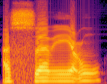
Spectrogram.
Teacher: As-sami'u, ada bacaan alif lam syamsiyah yang dimana alif dan lamnya tertulis tapi tidak dibaca sehingga diidghamkan kepada huruf shin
